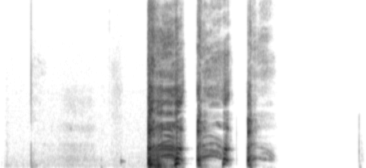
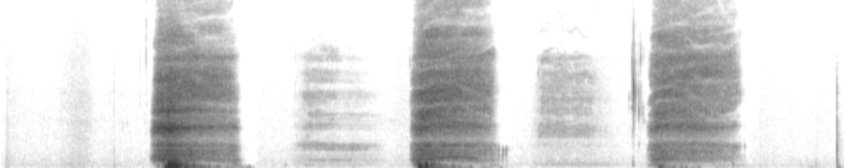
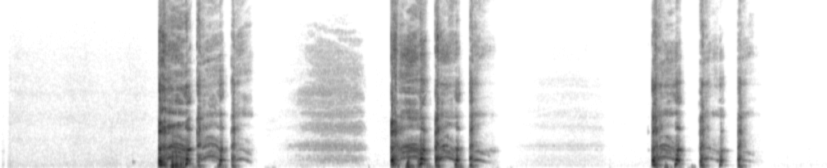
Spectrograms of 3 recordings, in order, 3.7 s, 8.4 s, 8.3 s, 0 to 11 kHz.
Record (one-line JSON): {"cough_length": "3.7 s", "cough_amplitude": 32768, "cough_signal_mean_std_ratio": 0.27, "exhalation_length": "8.4 s", "exhalation_amplitude": 26713, "exhalation_signal_mean_std_ratio": 0.33, "three_cough_length": "8.3 s", "three_cough_amplitude": 32767, "three_cough_signal_mean_std_ratio": 0.28, "survey_phase": "beta (2021-08-13 to 2022-03-07)", "age": "18-44", "gender": "Male", "wearing_mask": "No", "symptom_none": true, "smoker_status": "Never smoked", "respiratory_condition_asthma": false, "respiratory_condition_other": false, "recruitment_source": "REACT", "submission_delay": "1 day", "covid_test_result": "Negative", "covid_test_method": "RT-qPCR", "influenza_a_test_result": "Negative", "influenza_b_test_result": "Negative"}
